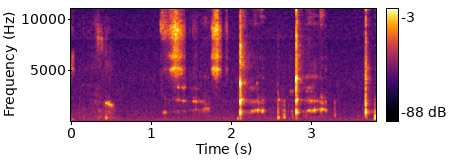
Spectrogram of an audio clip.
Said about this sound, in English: What are you eating? I'm sorry, I made some ice cream. Yeah, I can hear you scraping your bowl.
